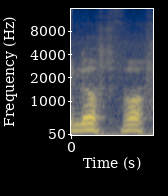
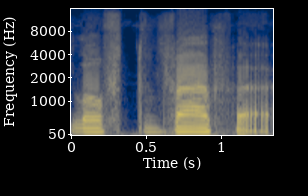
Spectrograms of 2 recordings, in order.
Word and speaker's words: Luftwaffe: I think it's pronounced Luftwaffe instead of waffle.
